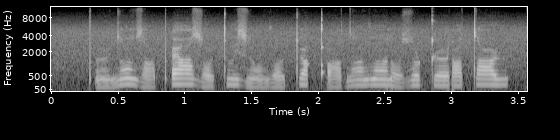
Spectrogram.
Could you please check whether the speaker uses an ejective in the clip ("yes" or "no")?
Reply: yes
